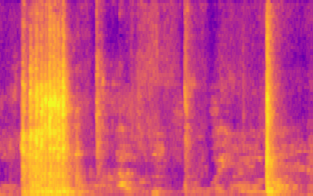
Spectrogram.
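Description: Indistinct voices talking, with a loud, brief burst of noise close to the microphone about a quarter of a second in.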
